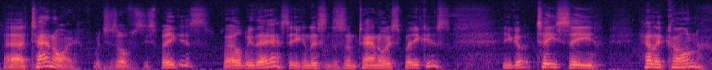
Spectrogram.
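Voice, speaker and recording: A man's voice: mid-range voice, big pitch swings, moderate pace. A man co-hosting a casual gear chat, explaining things steadily, with many ums. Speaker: co-host.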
